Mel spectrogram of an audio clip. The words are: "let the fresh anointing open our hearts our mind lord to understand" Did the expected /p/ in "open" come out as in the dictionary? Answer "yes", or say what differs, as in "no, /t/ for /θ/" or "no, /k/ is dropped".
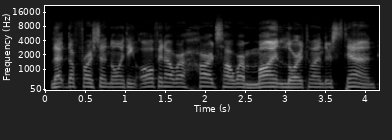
no, /f/ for /p/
